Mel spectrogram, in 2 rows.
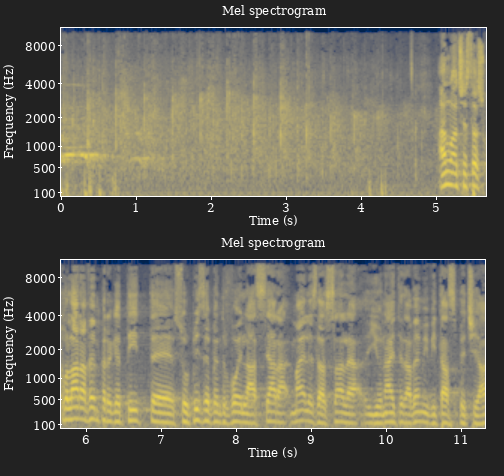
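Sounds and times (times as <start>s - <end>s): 
audience applause: 0.0s - 5.0s
speech: 5.0s - 11.3s.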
